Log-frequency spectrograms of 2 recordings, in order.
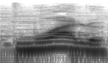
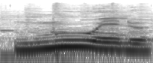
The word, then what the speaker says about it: moelleux: Vous aurez déjà peut-être remarqué que certaines personnes prononcent ce mot moelleux, avec le son A, en contraste du son E. Et bah, c'est pas anodin, parce que ce qu'il faut savoir, c'est que la prononciation originelle, qui date des 15e et 16e siècles, était avec un E, et ça s'écrivait moelleux.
